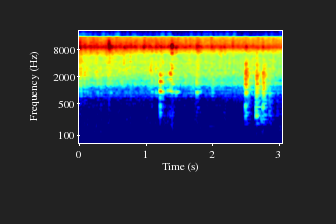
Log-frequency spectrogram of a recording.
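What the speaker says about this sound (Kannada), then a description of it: "ಈಗ ನಾನು ಈರುಳ್ಳಿ ಹಾಕೋತೀನಿ" Onions and chillies fry in a pan, a steady bright sizzle with occasional stirring scrapes and crackles, close up with no voices.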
